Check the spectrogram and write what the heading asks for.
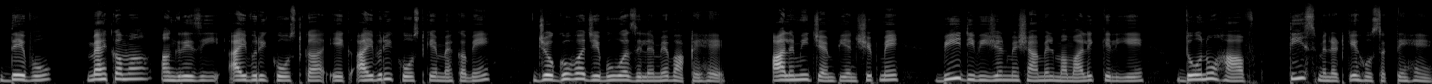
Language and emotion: Urdu, neutral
